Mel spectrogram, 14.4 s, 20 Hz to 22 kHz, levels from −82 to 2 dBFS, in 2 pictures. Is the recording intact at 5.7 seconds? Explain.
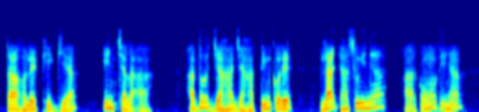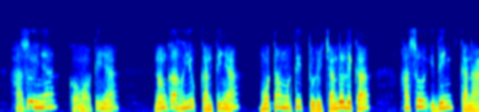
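No. Around 5.7 s, three faults overlap.

From 5.56 s to 9.83 s there is a channel delay (doubling). One channel runs 40 ms behind the other, and the two were folded into mono. Because the late copy arrives at equal strength, a delay that long doesn't blend in as tone colour. It is heard as a second, trailing image of the sound, a slap-like doubling laid over everything in that span.

Inside that span, from 5.73 s to 5.79 s, there is VoIP packet loss concealed by the speech codec. About 40 ms of data never arrived, so the decoder filled the gap by repeating its last pitch and spectral shape at falling gain. The gap becomes a short buzzy tone or coloured noise that fades out. Because each decoded frame builds on the one before, the speech stays weak and distorted briefly after real data resumes.

Underlying all of this is the Speex codec, which runs through the whole clip. 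Its damage fits a setting of roughly 20 kbps. At that rate the CELP coder has too few bits to model the excitation faithfully, so the speech sounds noisy and hoarse, and anything above 8 kHz is only a shaped noise fill.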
